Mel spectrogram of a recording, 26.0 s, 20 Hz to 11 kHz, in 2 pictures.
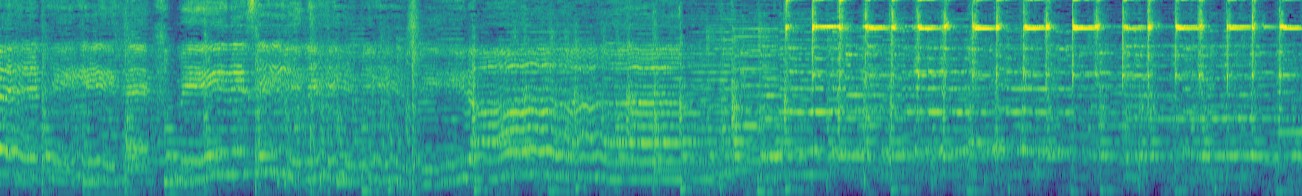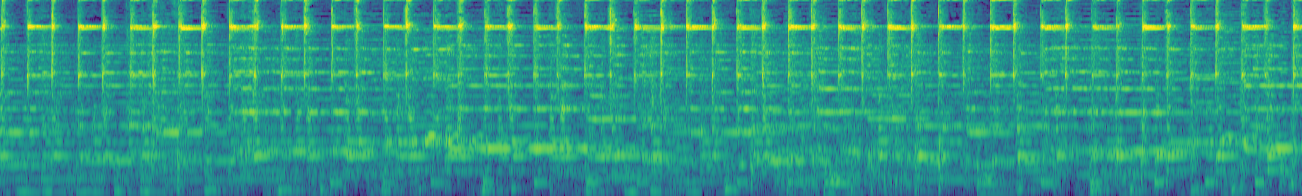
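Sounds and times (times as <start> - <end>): sustained melodic accompaniment: 0.0 - 26.0
tabla rhythm: 0.0 - 26.0.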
